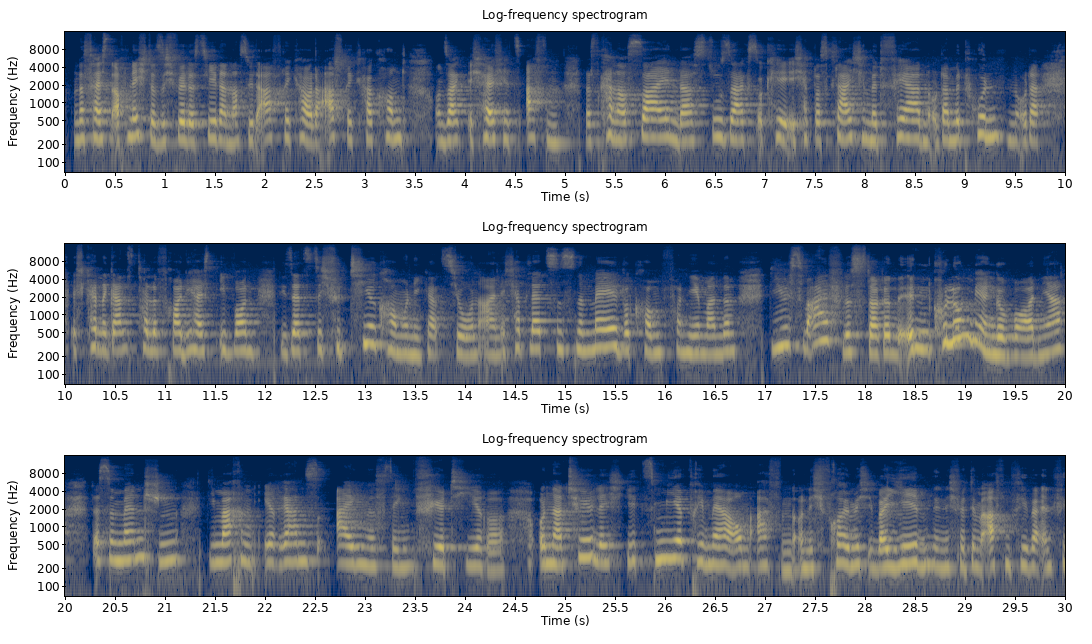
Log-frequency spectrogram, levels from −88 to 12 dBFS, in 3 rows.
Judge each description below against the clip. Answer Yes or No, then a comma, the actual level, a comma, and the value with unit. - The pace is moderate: No, fast, 200 wpm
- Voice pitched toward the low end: No, high, 240 Hz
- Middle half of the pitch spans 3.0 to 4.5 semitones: No, narrow, 2.5 semitones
